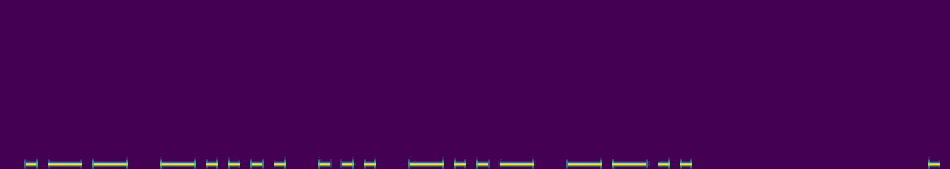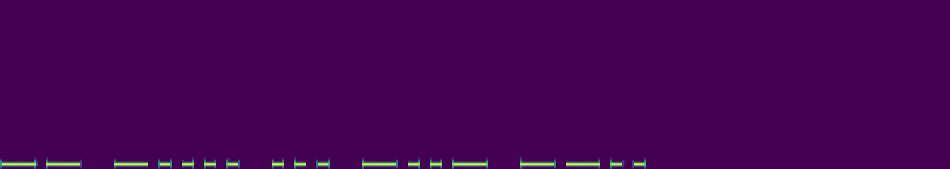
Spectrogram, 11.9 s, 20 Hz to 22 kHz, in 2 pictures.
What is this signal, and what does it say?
Morse code, heard as a keyed tone, about 17 wpm, 700 Hz. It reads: W6SXZ W6SXZ
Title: USA Call Signs - 5 Characters - Repeated 3x - 17wpm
